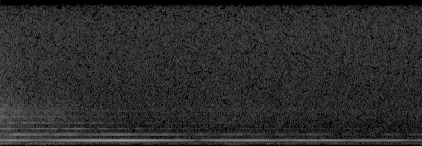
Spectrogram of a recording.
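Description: The sustained tail of a single piano note struck just before, ringing on as a near-pure tone while its upper overtones die away, wavering slightly in loudness.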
